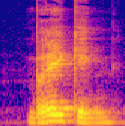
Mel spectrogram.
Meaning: 1. the act or process of breaking 2. refraction 3. breaking (change of a vowel to a diphthong)
- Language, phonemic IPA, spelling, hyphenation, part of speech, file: Dutch, /ˈbreː.kɪŋ/, breking, bre‧king, noun, Nl-breking.ogg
